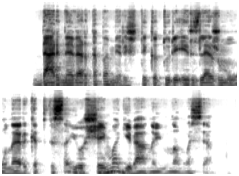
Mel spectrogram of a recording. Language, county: Lithuanian, Marijampolė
